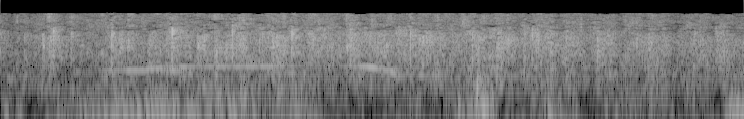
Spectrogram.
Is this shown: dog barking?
no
